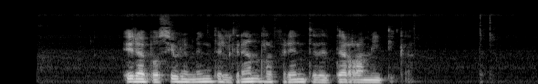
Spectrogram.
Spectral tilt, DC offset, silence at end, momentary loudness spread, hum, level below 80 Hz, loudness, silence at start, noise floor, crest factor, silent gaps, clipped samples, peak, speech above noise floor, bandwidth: -8.5 dB/octave; under 0.1%; 1.45 s; 6 LU; none; -48 dBFS; -18 LUFS; 1.25 s; -56 dBFS; 16 dB; none; under 0.1%; -2 dBFS; 39 dB; 11 kHz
